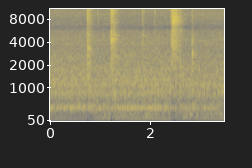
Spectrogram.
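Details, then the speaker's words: Bell & Howell Autoload 8mm film projector motor on, running forward: steady low hum with light even whir and a few stray clicks; mechanism runs smooth and healthy. "Bien, pues ahora sí vamos a echarlo a volar. Motor, okay. Vamos a darle hacia adelante."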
